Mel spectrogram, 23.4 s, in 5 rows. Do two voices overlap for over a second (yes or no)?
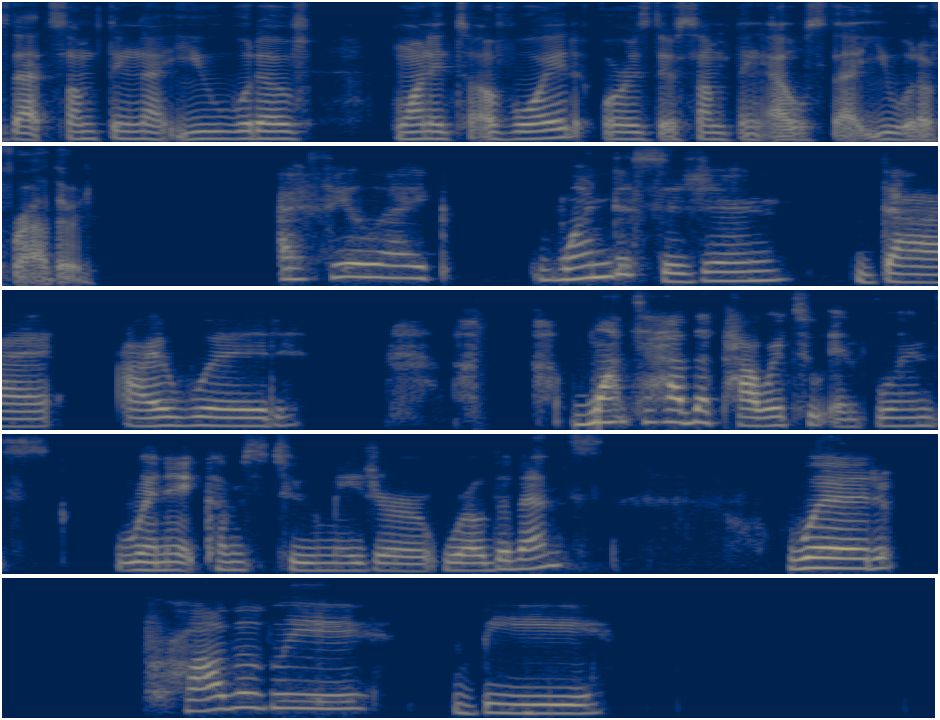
no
